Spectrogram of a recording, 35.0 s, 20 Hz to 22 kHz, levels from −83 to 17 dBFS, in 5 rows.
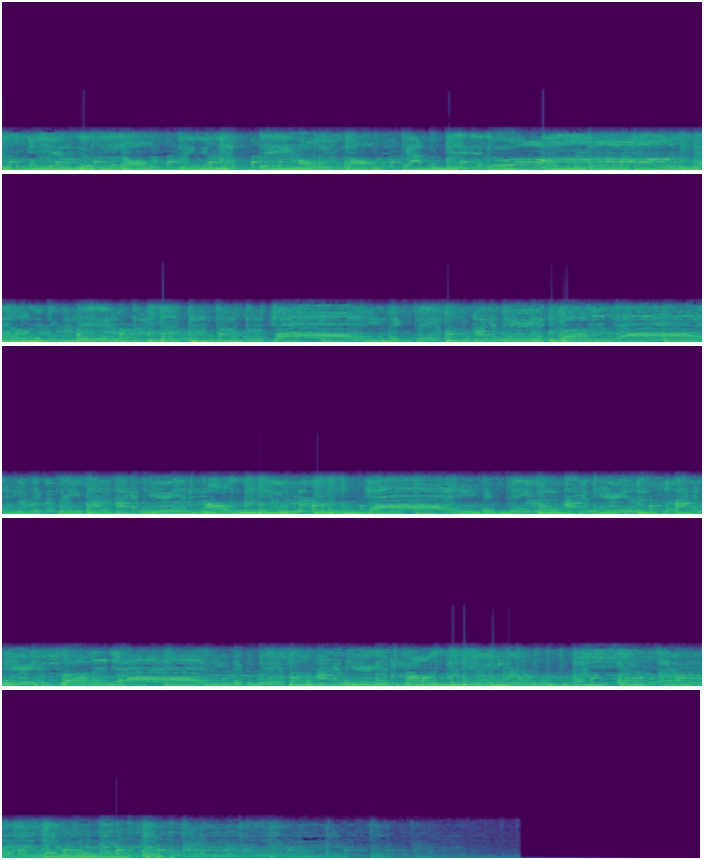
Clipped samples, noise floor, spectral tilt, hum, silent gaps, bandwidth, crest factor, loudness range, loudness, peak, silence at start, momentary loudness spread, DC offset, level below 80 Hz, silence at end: under 0.1%; -38 dBFS; -9.5 dB/octave; none; none; 5.6 kHz; 14 dB; 4 LU; -13 LUFS; 0 dBFS; 0 s; 4 LU; under 0.1%; -38 dBFS; 1.95 s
